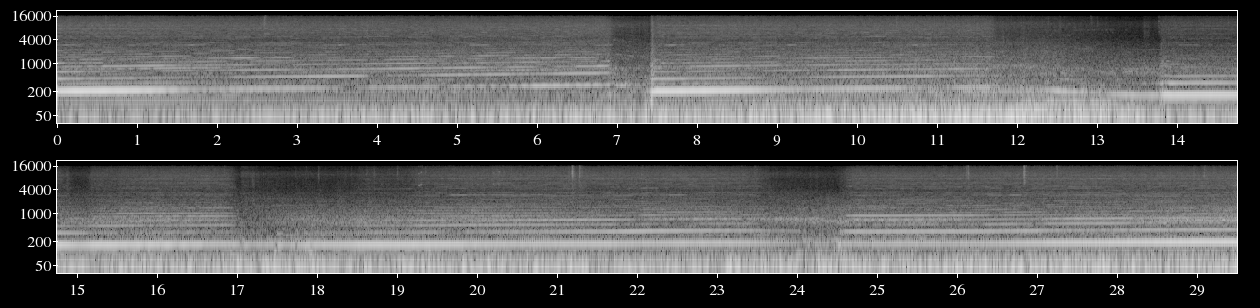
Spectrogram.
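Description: A race car engine roars loudly, revving up through the gears and dropping between shifts.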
